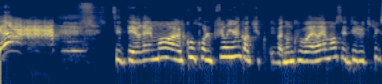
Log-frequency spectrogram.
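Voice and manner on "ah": short high cry of pain; imitated pain cry. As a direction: yelp it high as in labour. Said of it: "je criais". (petit cri de douleur imité)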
